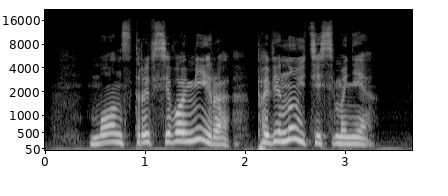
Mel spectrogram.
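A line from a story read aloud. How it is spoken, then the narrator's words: Loud furious shout. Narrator (Russian): Лицо его пылало от злобы, когда он зычно крикнул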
